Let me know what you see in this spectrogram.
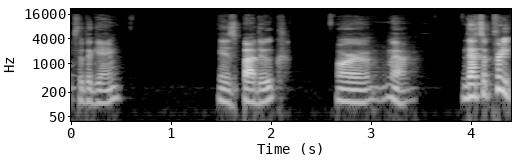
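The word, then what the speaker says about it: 바둑: Is Baduk, or yeah, that's a pretty close pronunciation, I think. The B might be pronounced a bit more like a P, actually.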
